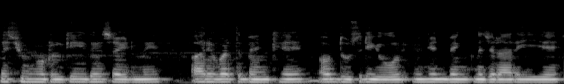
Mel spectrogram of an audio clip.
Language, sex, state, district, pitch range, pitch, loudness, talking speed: Hindi, male, Uttar Pradesh, Etah, 115-120 Hz, 115 Hz, -22 LUFS, 190 wpm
